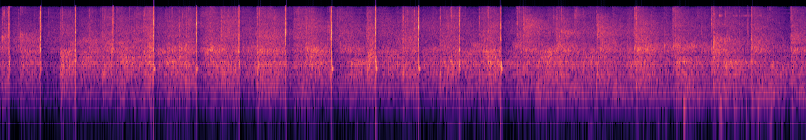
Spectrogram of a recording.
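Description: Audience applauding: dense clapping from many hands that thins out near the end.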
